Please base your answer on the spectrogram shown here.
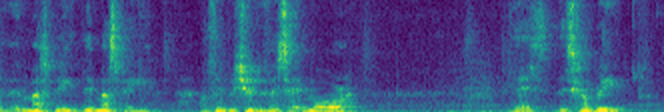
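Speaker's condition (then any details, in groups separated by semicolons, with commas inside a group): Acquired brain injury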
